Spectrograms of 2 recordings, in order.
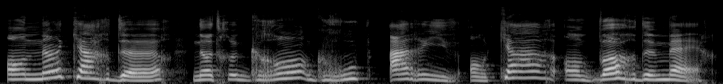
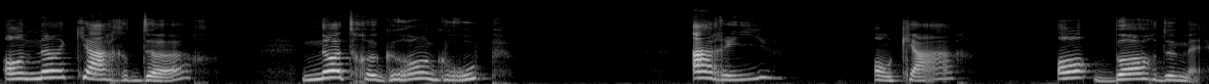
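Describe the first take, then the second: First: Slow, careful French sentence with throaty Rs; slow French drill. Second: Very slow French sentence with long pauses between chunks; even slower drill. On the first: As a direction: model the sentence slowly for learners. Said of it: "Try this". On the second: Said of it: "You can try again". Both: Shown as a demonstration.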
